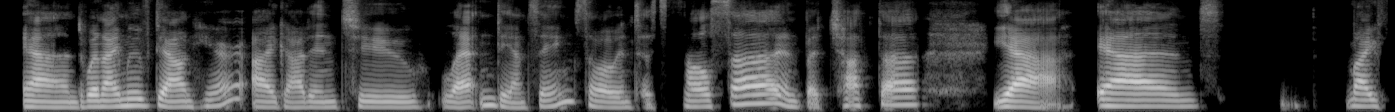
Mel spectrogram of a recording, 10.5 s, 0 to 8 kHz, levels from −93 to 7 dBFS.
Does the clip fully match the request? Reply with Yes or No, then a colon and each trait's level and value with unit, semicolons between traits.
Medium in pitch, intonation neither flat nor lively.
Yes: medium, 155 Hz; average, 3.0 semitones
